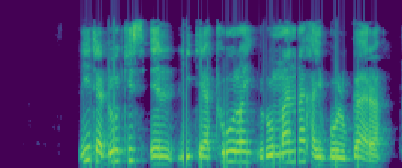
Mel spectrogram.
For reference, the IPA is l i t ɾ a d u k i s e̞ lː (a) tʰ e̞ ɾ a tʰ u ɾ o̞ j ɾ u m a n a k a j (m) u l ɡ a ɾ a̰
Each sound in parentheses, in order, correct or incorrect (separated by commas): incorrect, incorrect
